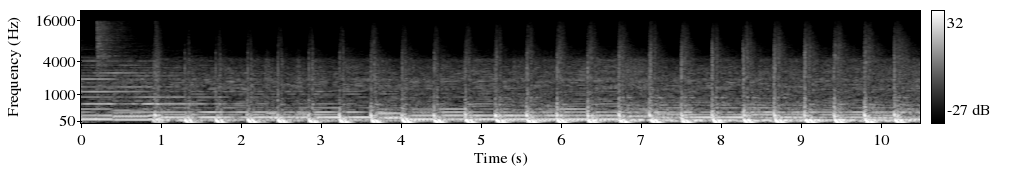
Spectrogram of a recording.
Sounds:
drum
rimshot
snare drum
bass drum
percussion
drum kit

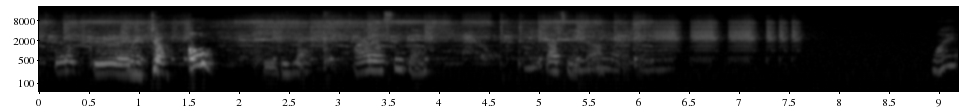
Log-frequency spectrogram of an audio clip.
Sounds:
music
speech
inside a small room

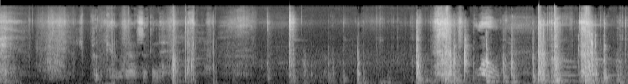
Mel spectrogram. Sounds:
speech

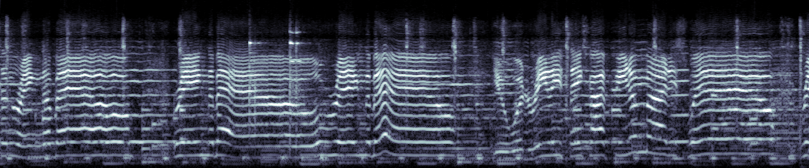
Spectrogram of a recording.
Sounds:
music

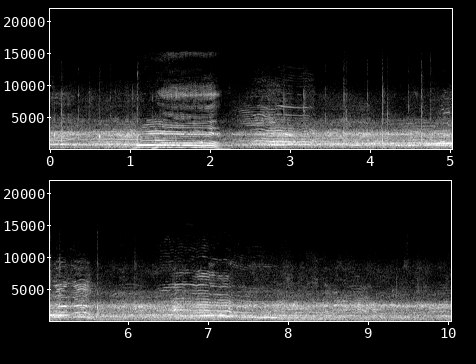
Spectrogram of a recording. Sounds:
speech
cheering
crowd

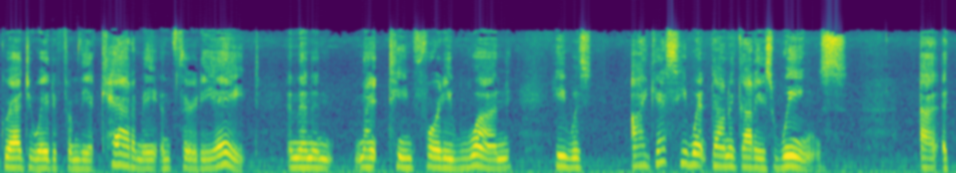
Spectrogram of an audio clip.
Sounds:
speech

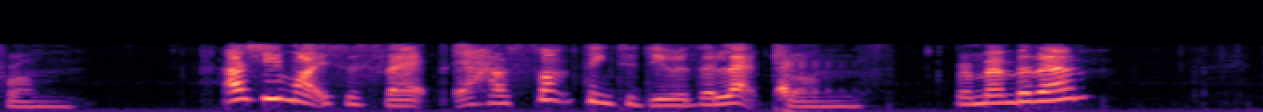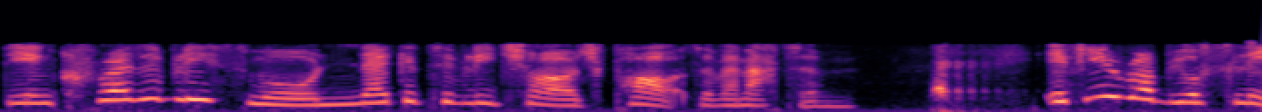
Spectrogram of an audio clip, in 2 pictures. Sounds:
speech

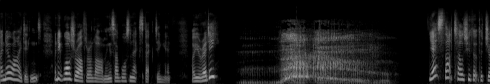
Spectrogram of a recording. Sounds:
speech
growling
inside a small room

